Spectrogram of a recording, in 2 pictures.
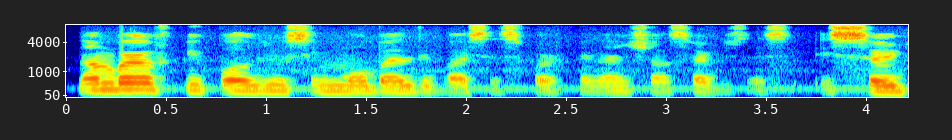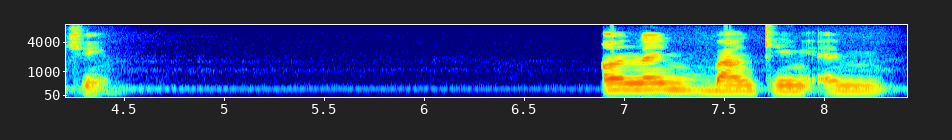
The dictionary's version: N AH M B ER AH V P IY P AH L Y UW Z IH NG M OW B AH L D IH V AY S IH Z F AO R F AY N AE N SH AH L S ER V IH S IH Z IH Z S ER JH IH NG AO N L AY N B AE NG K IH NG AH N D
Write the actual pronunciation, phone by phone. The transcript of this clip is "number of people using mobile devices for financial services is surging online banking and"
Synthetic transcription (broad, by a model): N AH M B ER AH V P IY P AH L Y UW S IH NG M OW B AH L D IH V AY S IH S F AO R F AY N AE N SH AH L S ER V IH S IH S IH S ER JH IH NG AO N L AY N B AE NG K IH NG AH N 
